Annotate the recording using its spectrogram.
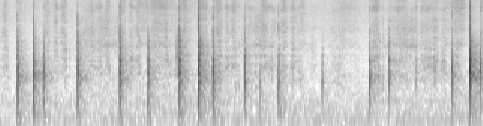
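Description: Chalk writing on a blackboard: a quick string of sharp chalk taps and short strokes, several a second, with a brief lull about four seconds in.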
